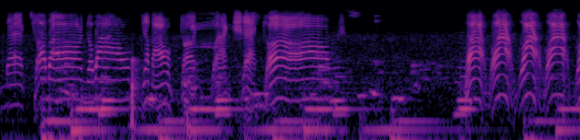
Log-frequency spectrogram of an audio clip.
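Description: Donald Duck's cartoon quacking voice chatters in rapid, raspy bursts over a loud, steady musical backing, with brief pauses before the quacks resume near the end.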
